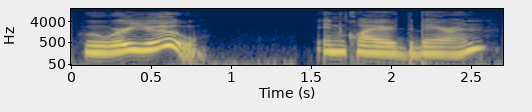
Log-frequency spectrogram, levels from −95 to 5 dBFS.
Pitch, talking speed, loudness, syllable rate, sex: 190 Hz, 135 wpm, -15 LUFS, 5.5 syllables/s, female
